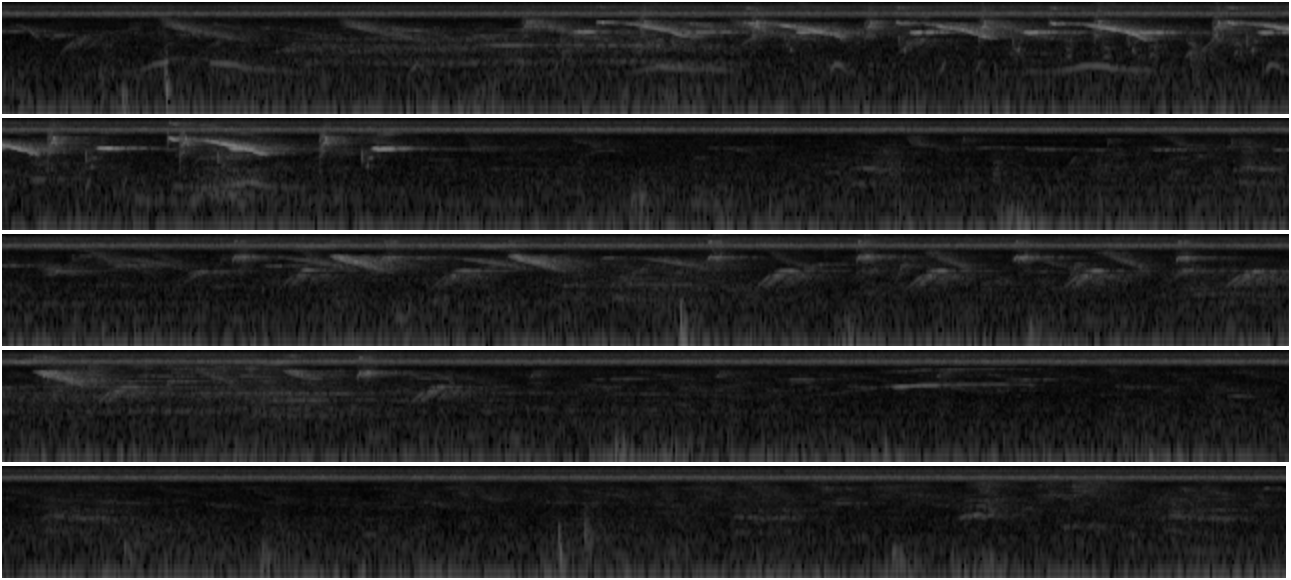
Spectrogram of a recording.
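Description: Outdoor ambience of small birds chirping in rapid runs of short descending notes, over a steady high-pitched drone. A loud flurry comes from about two to eight seconds in, and a quieter one from about fifteen to twenty seconds in.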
